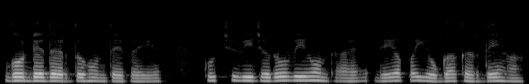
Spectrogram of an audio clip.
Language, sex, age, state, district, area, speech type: Punjabi, female, 30-45, Punjab, Jalandhar, urban, spontaneous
